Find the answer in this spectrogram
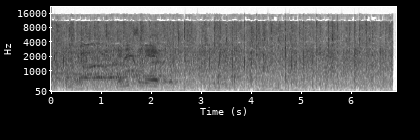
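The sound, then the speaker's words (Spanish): A sustained burst of audience applause for the groups Leones Negros and Atletas Campesinos, loud and dense from many hands, with a voice carrying over the clapping at the start before the crowd settles into steady clapping. “Aplausos para Leones Negros y Atletas Campesinos.”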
